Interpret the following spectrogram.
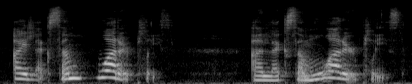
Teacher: Le mot water va être prononcé plus fort, plus longtemps que les autres.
